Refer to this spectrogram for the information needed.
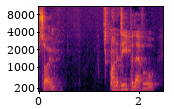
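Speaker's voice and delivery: voice breaking and cracking mid-phrase. In the middle of explaining something, the speaker's voice cracks. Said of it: "voice break".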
